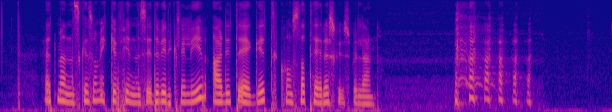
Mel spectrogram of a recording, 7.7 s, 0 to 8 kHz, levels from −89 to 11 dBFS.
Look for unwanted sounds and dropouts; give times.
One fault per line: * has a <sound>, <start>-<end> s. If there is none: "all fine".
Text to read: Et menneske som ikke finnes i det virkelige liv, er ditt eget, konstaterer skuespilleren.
* has a laugh, 5.7-6.7 s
